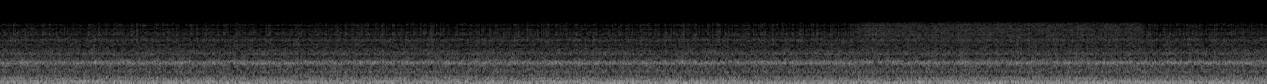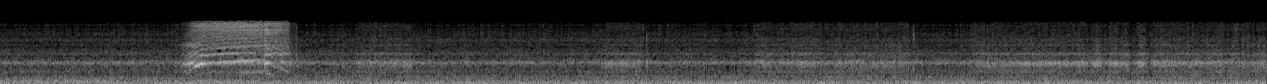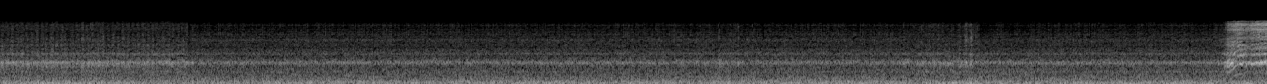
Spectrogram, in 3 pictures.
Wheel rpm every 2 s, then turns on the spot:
0, 0, 0, 0, 0, 0, 0, 60, 10, 0, 10, 10, 20, 10, 0, 0, 0, 10, 20.
16-18 20-28 34-36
